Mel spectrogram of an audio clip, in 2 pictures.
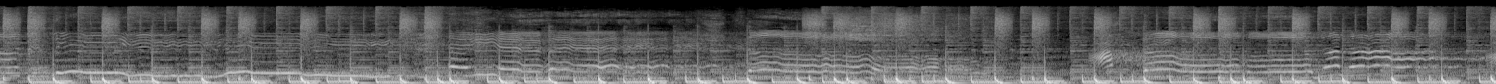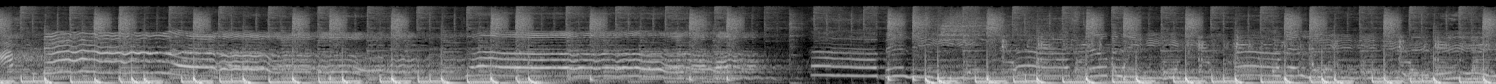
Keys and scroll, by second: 10.7 super+Tab, 16.1 Escape, 21.9 Right, 22.1 Left, 24.2 Left.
